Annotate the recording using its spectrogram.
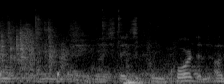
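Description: Faint male speech in the background, quieter than the main voice, with a slightly louder phrase near the end: the speaker's original voice heard low beneath a simultaneous interpretation.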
